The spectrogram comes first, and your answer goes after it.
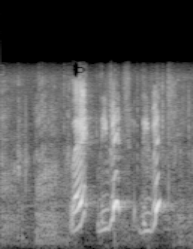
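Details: Blue merle Pomeranian named Hunter playing indoors with a nine-year-old child, tug of war mentioned: three short, high, bending yips about half a second apart, each with a quick rise and fall, over a soft human voice.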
